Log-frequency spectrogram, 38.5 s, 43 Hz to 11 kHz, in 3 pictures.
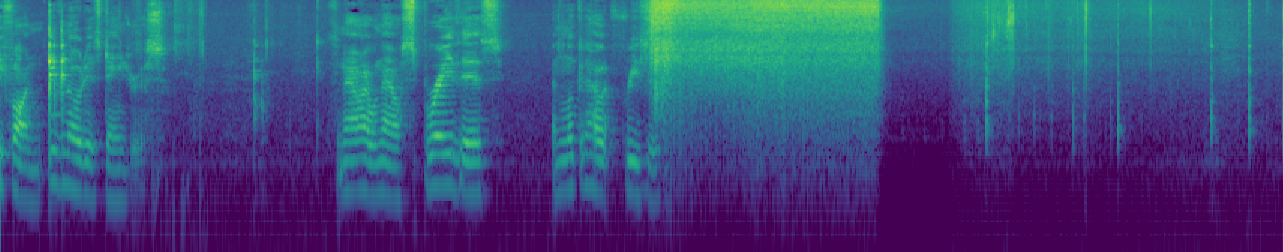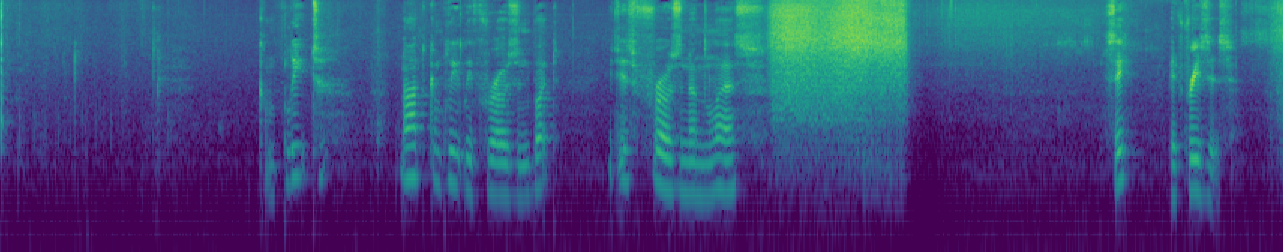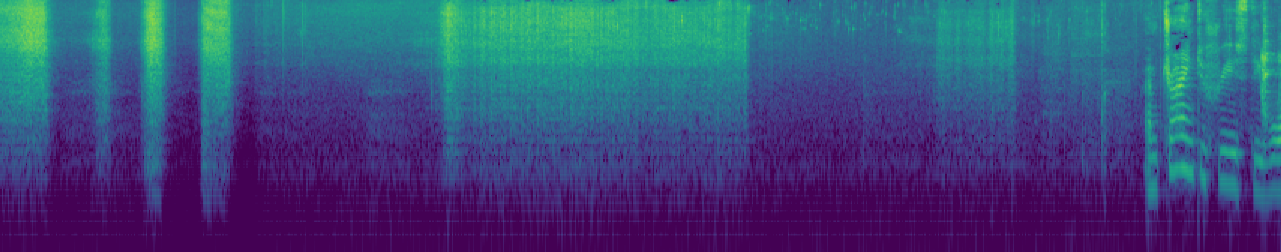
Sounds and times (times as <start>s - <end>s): Speech: 0.0s - 1.7s, 3.3s - 6.6s, 16.8s - 20.4s, 23.9s - 25.3s, 37.1s - 38.4s
Spray: 6.4s - 9.0s, 20.3s - 23.8s, 25.3s - 33.2s, 34.7s - 36.0s.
